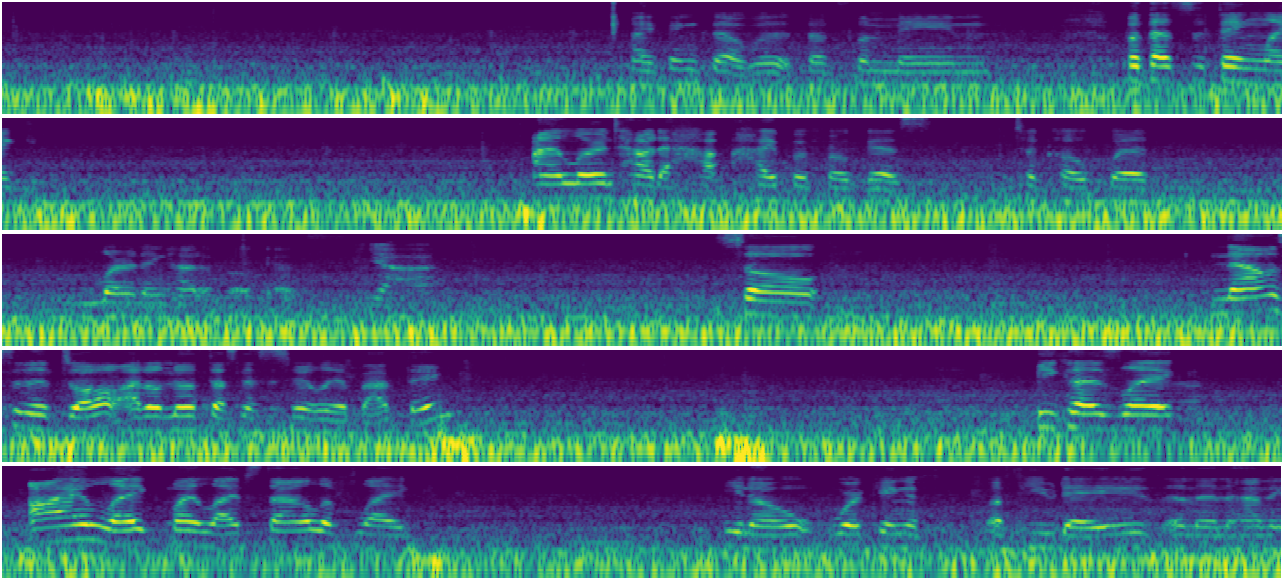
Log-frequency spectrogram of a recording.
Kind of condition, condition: setting, inside a vehicle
